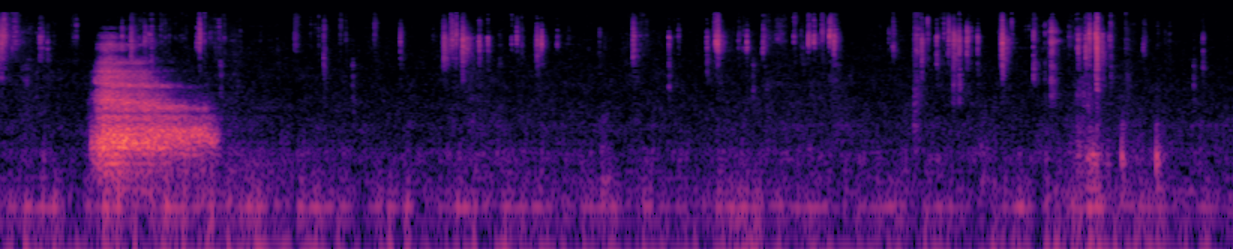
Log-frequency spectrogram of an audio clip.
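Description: A person lets out a breathy sigh about a second in. After it come many faint, light clicks and crinkles as a stainless steel link watch bracelet, still partly wrapped in protective plastic film, is handled and turned in the fingers.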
